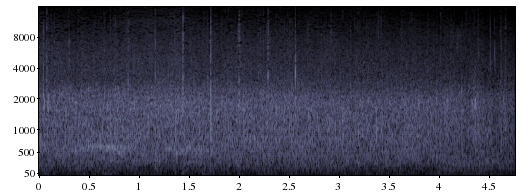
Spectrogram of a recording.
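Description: Steady applause from an audience, a dense wash of many hands clapping at an even level throughout, with a few sharper individual claps standing out and no voices.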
